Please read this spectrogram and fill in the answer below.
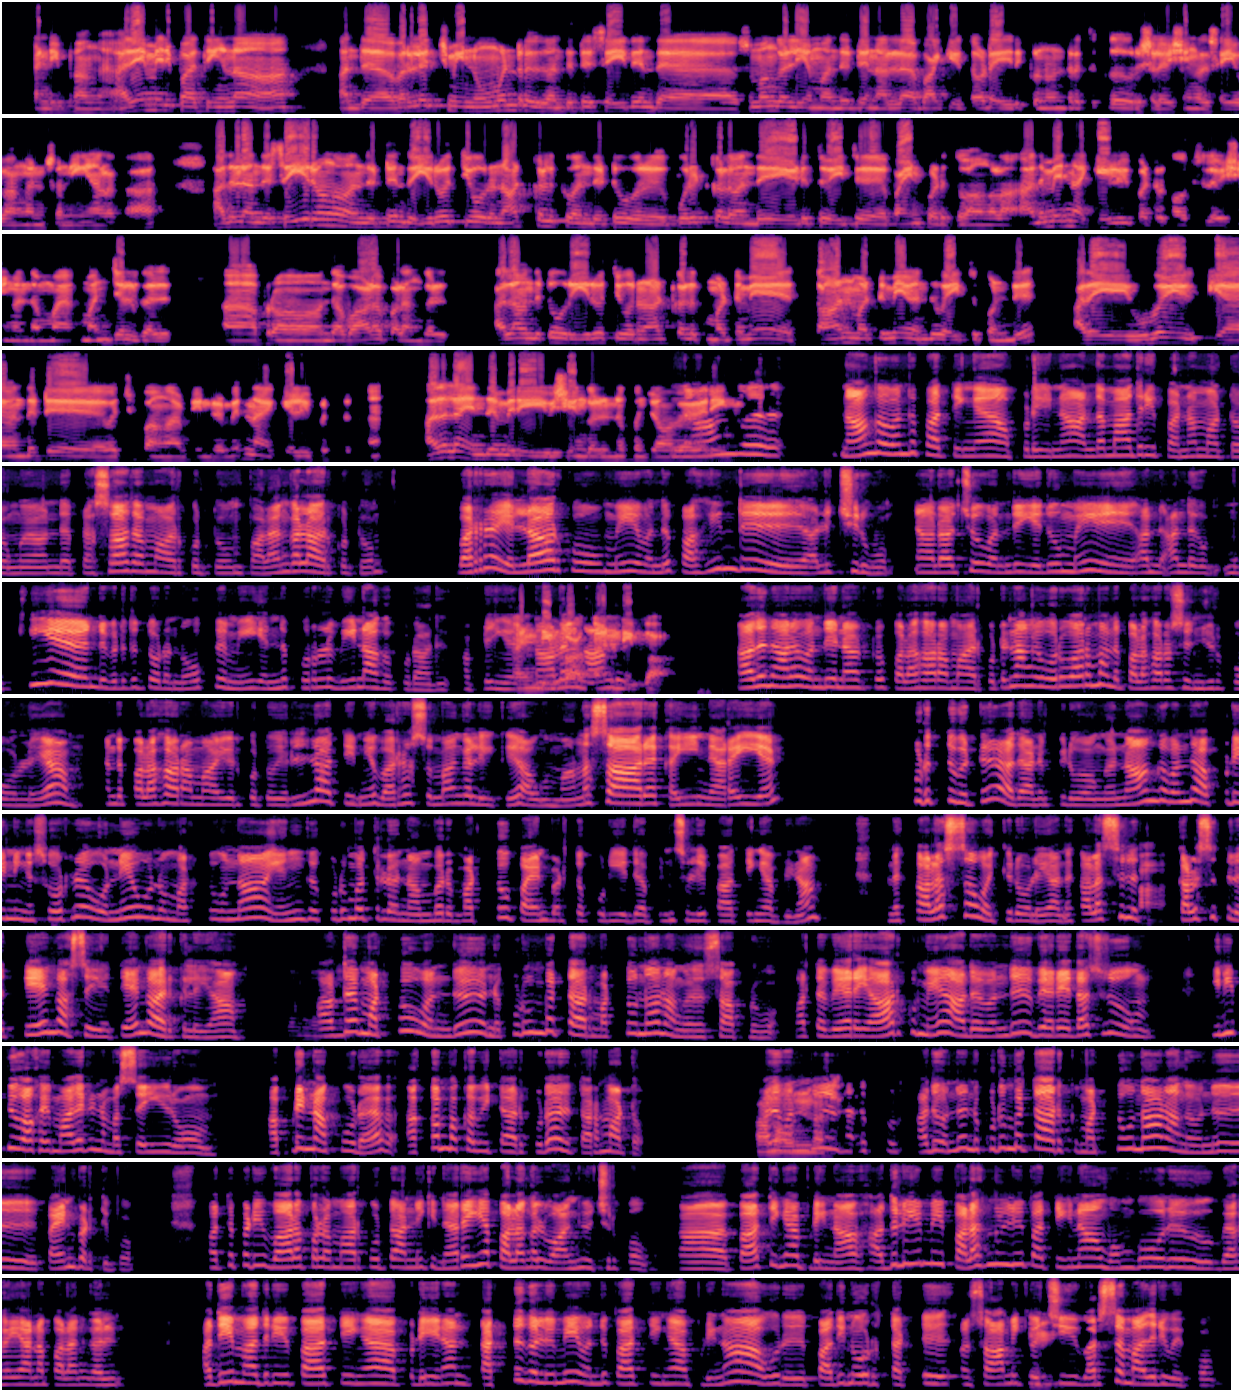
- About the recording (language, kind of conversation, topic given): Tamil, podcast, வீட்டில் வழக்கமான தினசரி வழிபாடு இருந்தால் அது எப்படிச் நடைபெறுகிறது?
- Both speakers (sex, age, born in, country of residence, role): female, 35-39, India, India, guest; male, 20-24, India, India, host
- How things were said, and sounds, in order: drawn out: "இந்த"; inhale; drawn out: "அப்புறம்"; other background noise; drawn out: "பகிர்ந்து"; exhale; "நபர்" said as "நம்பர்"; inhale; inhale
